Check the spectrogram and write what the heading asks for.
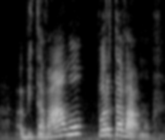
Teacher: sempre o acento é ali no va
